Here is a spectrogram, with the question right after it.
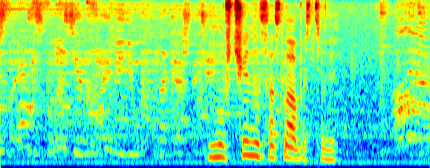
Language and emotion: Russian, neutral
